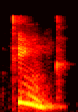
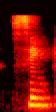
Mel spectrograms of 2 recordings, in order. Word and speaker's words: think: So first is think, think, right? Think, sink illa, think illa, think, right?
